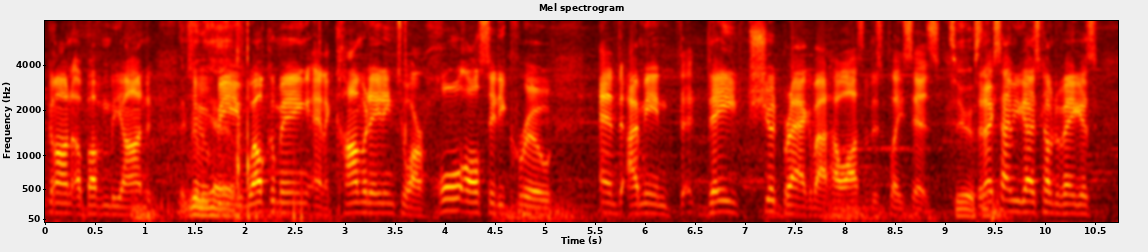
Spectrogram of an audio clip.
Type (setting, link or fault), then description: setting, busy venue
